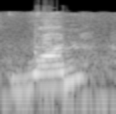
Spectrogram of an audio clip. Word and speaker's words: won: The verb to win, W-I-N, past tense, won, W-O-N. It sounds just, it's a homophone to the number 1, O-N-E, but this one is spelled W-O-N.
